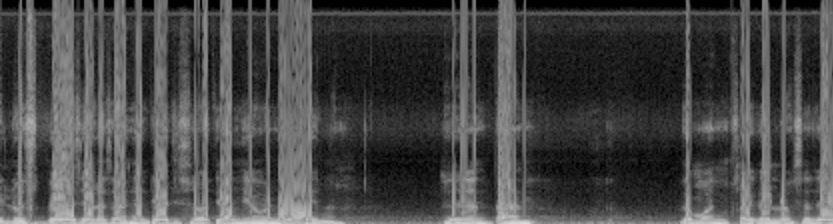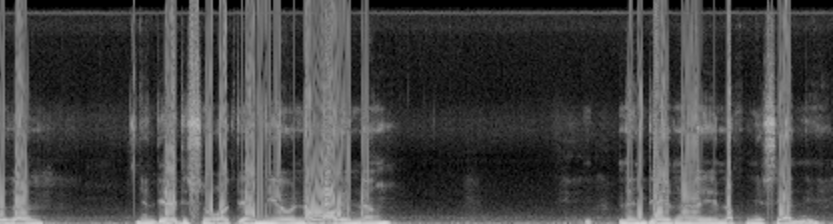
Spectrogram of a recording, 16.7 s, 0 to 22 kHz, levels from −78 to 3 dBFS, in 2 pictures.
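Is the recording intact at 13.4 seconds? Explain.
Yes, the speech at 13.4 seconds is intact, with no fault at that moment.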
